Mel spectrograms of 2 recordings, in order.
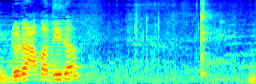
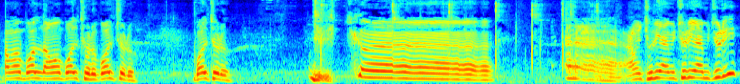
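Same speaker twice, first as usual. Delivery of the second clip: calling out in play; 7 semitones higher, faster than usual. Real, not acted. Playing ball, calling out. (খেলার মধ্যে জোরে ডাকা)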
